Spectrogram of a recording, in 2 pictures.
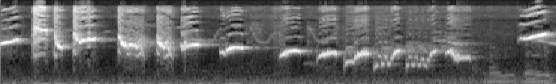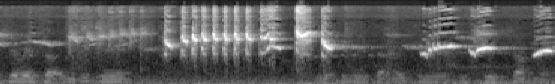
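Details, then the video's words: White-rumped shama song for provoking a captive bird: sharp high notes and falling whistled slurs, a quiet lower chatter, then a harsh rattling burst followed by clear whistles. "PERANGSANG EMOSI MURAI BATU AGAR CEPET IKUT BONGKAR,PUTAR PAGI SIANG SIRE"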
